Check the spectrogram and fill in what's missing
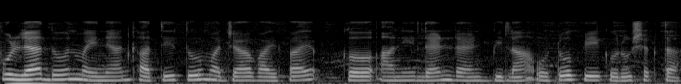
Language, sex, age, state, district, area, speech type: Goan Konkani, female, 18-30, Goa, Canacona, rural, read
